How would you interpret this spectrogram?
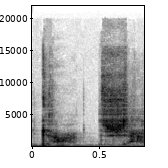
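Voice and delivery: breathy unvoiced whisper under the breath. Real, not acted. Streamer overwhelmed by the sad scene, whispering. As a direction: hush it out, overwhelmed.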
